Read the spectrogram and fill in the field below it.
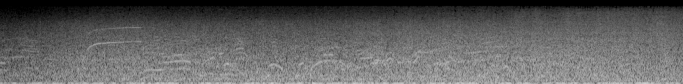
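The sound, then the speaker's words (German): A storm at sea: a steady, dense roar of crashing waves and rushing wind, loud and unbroken, with faint rising whistles of gusting wind drifting through the noise. “Aber kaum ist die Brücke fertig, kommt ein Sturm auf.”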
